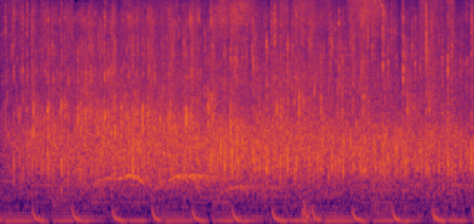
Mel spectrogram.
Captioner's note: audience applauding; audience cheering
